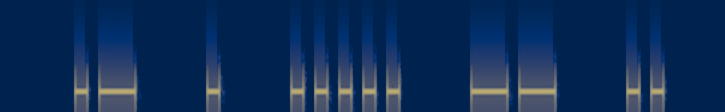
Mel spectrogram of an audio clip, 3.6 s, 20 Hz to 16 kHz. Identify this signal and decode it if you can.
Morse code, heard as a keyed tone, about 20 wpm, spaced as for 14 wpm, 700 Hz. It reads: AE5MI
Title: 186 Lesson 30g - Letter b - Call Signs 20wpm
